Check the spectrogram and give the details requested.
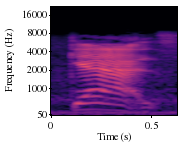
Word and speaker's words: Gaz: It rhymes with Daz as in dazzle. Gaz. Gaz. Oh, I've been saying his name wrong. It's Gaz. Like Gaz, dazzle and gazzle. Gaz.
